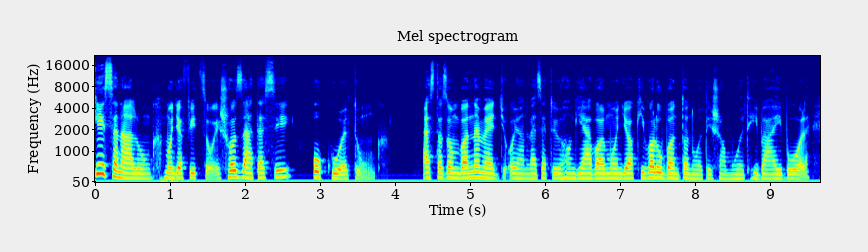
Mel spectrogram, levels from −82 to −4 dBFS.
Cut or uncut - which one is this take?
uncut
